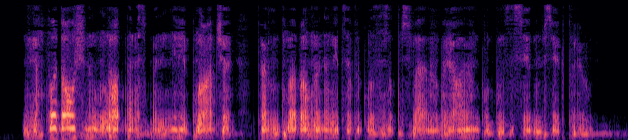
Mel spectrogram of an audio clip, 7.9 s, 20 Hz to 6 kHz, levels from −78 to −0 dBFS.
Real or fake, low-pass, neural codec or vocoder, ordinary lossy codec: fake; 5.4 kHz; autoencoder, 44.1 kHz, a latent of 192 numbers a frame, MeloTTS; MP3, 24 kbps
